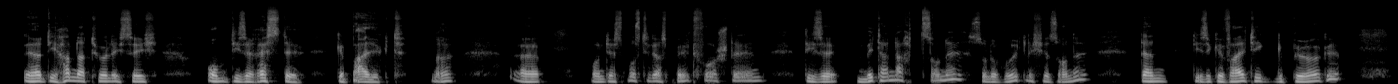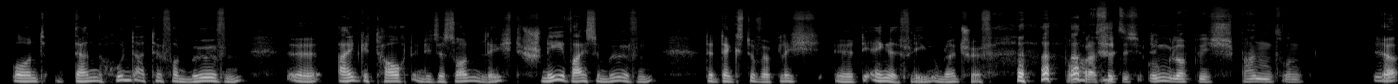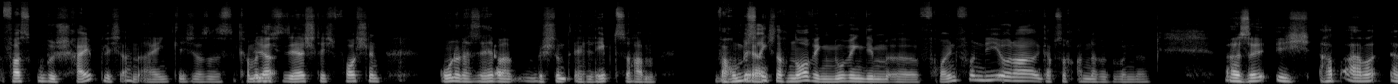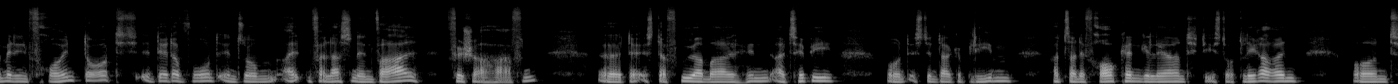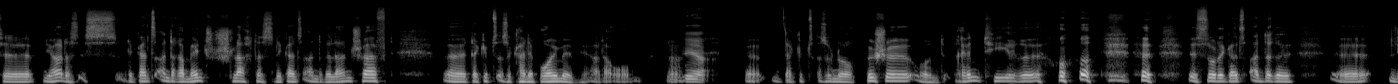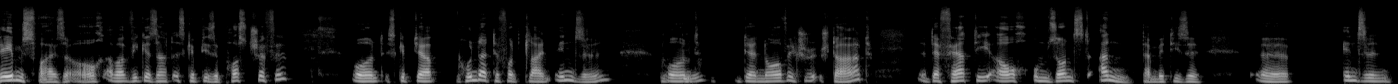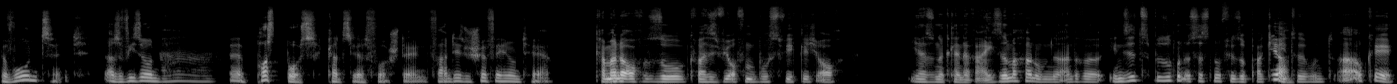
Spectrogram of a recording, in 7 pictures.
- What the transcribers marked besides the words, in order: other background noise; chuckle; chuckle
- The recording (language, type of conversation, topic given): German, podcast, Was war die eindrücklichste Landschaft, die du je gesehen hast?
